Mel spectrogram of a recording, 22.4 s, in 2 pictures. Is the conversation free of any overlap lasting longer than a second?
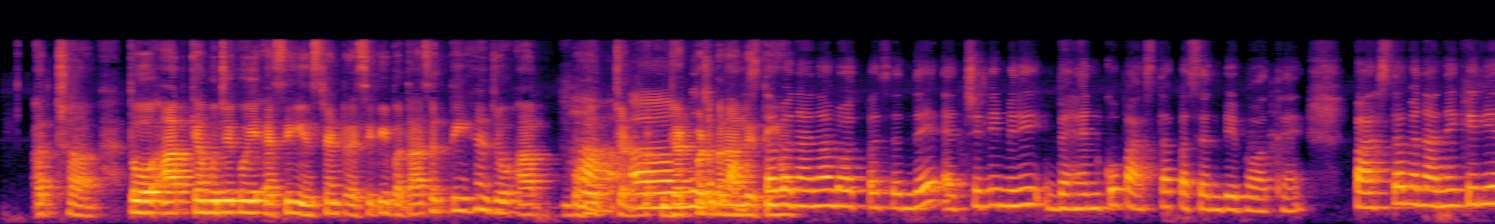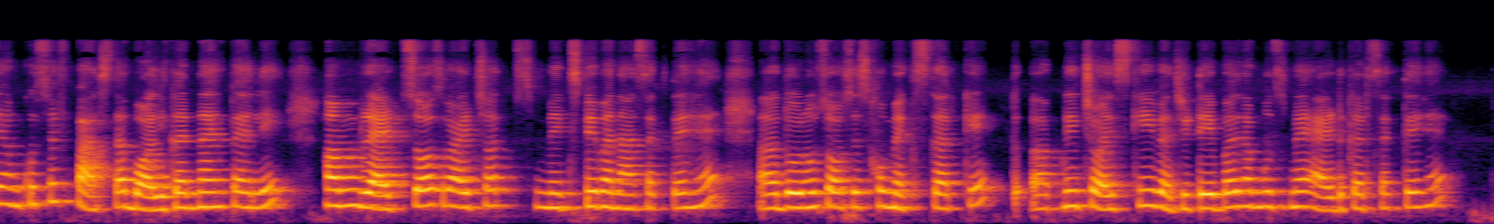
No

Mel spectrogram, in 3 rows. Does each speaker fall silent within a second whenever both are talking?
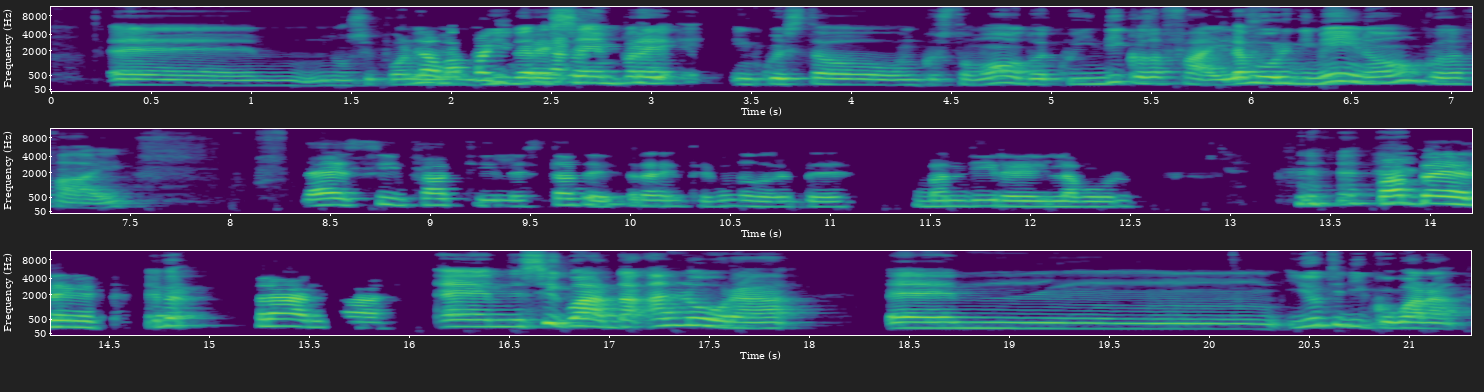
No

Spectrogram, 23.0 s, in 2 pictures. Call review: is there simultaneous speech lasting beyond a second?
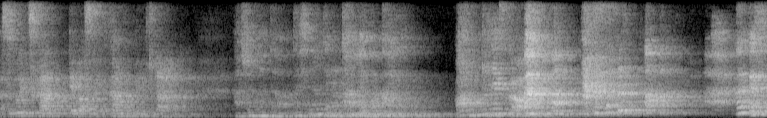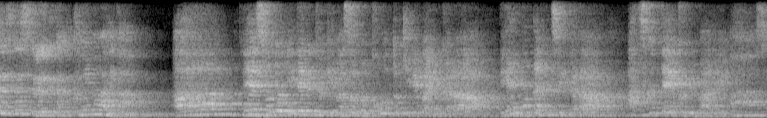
No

